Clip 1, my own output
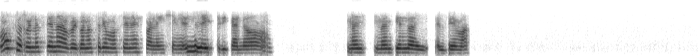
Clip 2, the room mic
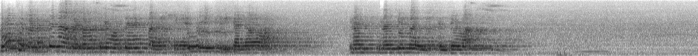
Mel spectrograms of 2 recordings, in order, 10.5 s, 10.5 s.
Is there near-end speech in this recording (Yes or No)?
No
